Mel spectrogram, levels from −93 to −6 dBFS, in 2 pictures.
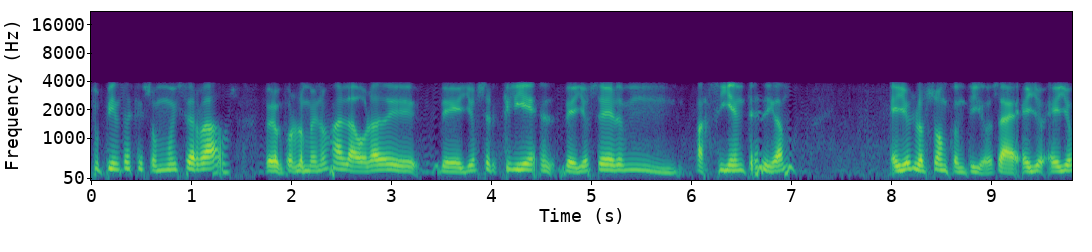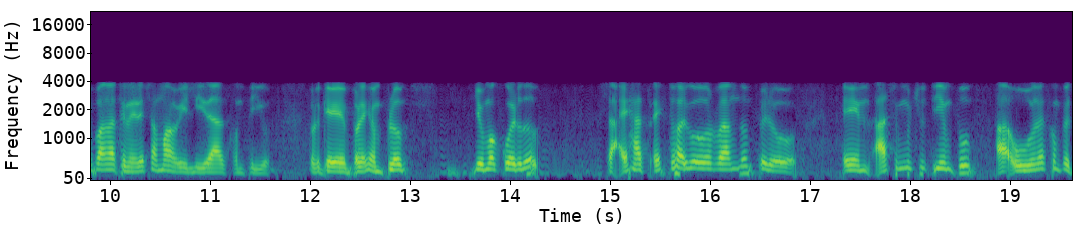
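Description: A speech recording carries two faults from start to finish. The voice comes through a Codec 2 vocoder. It sounds robotic and buzzy, because the decoder rebuilds it from sine waves using only pitch, voicing, energy and a spectral envelope. The original waveform is gone. The damage is heavy. Nothing is heard above 3.8 kHz, and the character fits Codec 2's highest mode of 3.2 kbit/s. A grainy distortion also rides on the voice and shifts as the sound changes. It sits roughly 30 dB below the signal. Quiet passages turn gritty, and the softest moments break up or sputter between levels. The likely cause is low bit depth without dither, with samples truncated instead of rounded. The grain fits about 8 bits.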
